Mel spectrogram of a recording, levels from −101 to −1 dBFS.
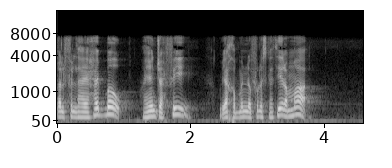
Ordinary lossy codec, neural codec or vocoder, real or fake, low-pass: none; none; real; 7.2 kHz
